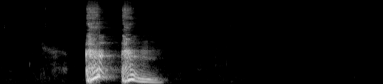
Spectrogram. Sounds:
Cough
